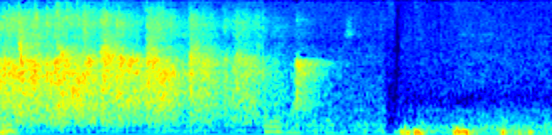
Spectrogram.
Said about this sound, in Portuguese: e pedir a vocês uma salva de palmas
